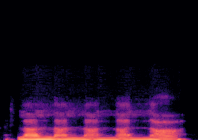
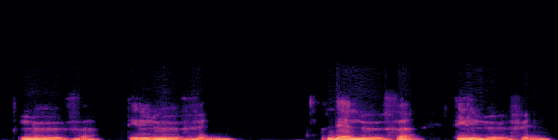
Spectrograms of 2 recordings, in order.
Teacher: The tip of the tongue touches the alveolar ridge, and you go la la la la la. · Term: light L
